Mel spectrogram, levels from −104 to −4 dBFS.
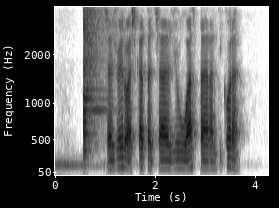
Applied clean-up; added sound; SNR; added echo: none; Snare drum; 8 dB; none.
